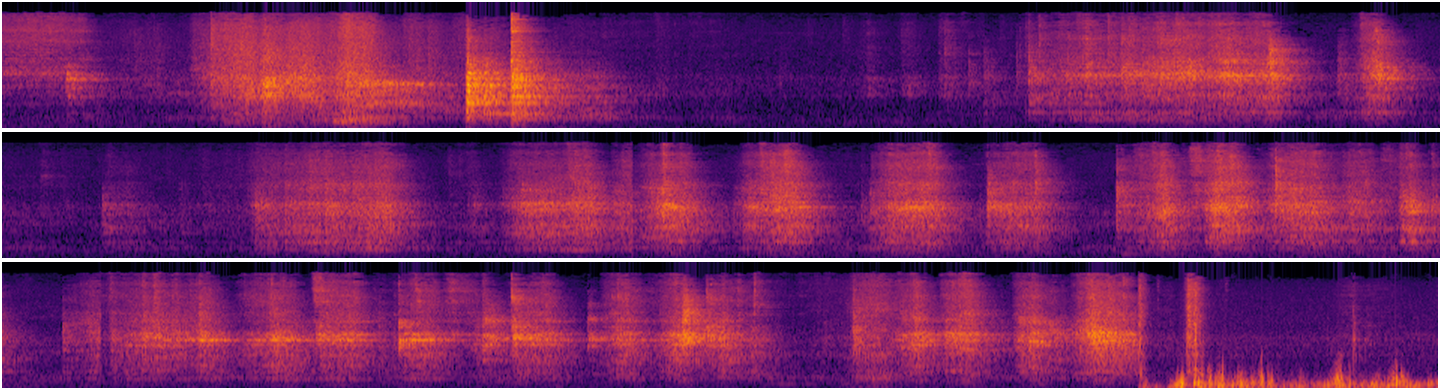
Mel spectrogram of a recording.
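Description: Repeated hand strokes scraping and rubbing across fresh cement plaster, in uneven bursts with short pauses. Near the end a lower, rougher scraping takes over as a shovel works a mix in a wheelbarrow.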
